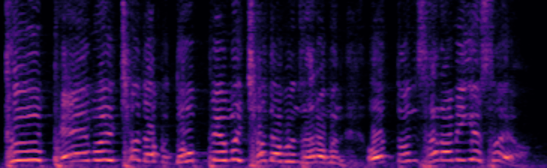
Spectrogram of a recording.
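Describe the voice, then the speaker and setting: A man's voice: very high voice, brisk. A man preaching an outdoor evangelistic sermon, emphatic, with many rhetorical questions. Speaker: pastor, street evangelist. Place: outdoor public park.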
